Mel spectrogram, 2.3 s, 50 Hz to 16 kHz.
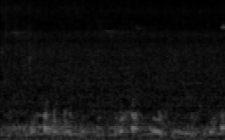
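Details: Paired Sion racing pigeons in a loft on a cloudy, rainy, unusually warm (about 65°F) December 17, a hen preparing to lay, coo softly back and forth, low rolling coos overlapping every half second, faint indoor hum.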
